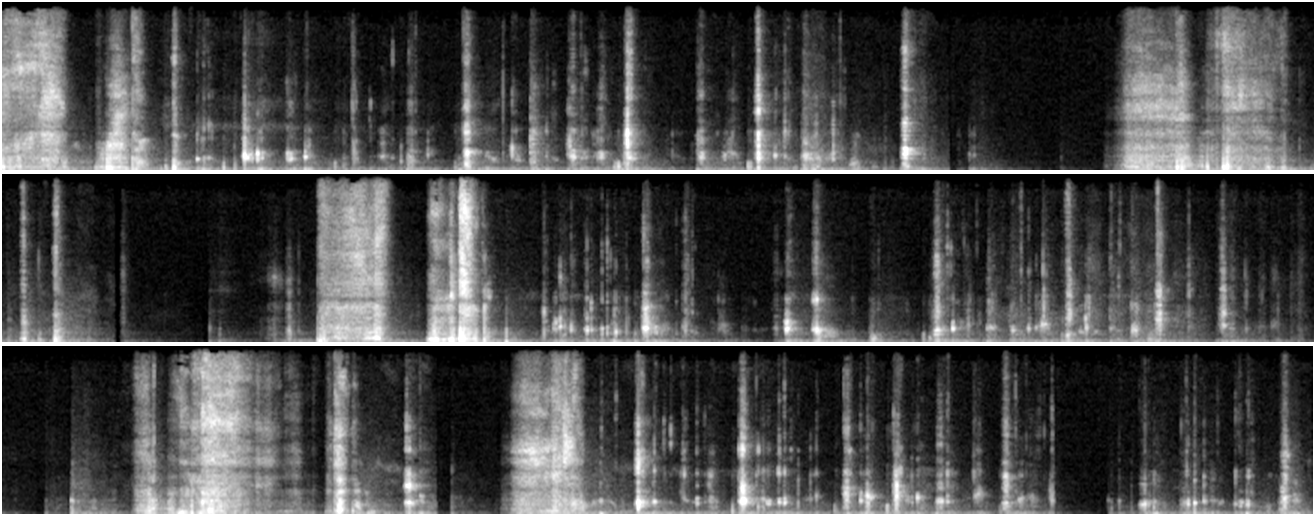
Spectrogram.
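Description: Biting into and chewing wax candy with a fruit-juice filling: wet, sticky chewing with small clicks, in bouts broken by short pauses.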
